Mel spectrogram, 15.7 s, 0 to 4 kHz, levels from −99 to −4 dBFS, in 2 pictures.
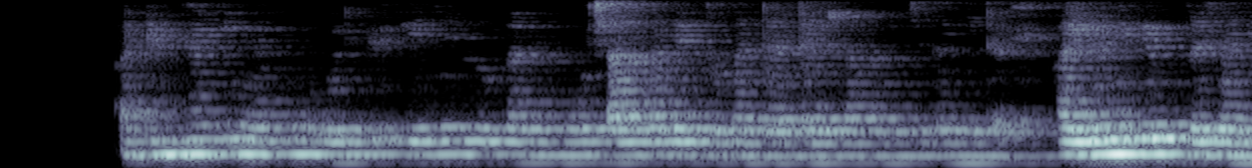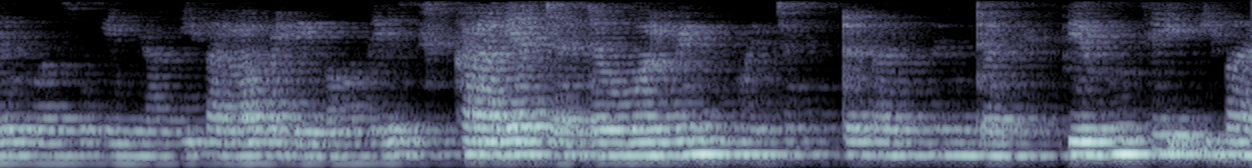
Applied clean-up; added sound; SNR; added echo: none; none; none; reverberation time 1.3 s.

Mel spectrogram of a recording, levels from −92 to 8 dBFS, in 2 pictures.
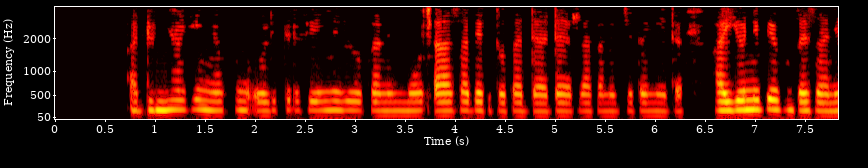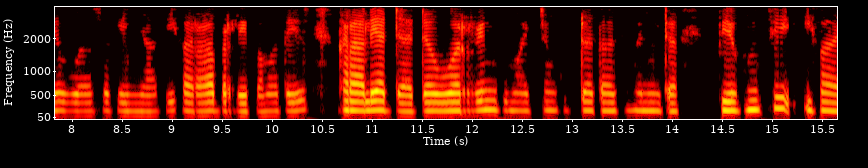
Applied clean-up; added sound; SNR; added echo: none; none; none; none.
